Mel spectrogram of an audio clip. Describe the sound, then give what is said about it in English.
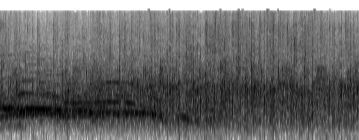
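A crowd claps loudly and steadily for several seconds for Ron Funches, a dense continuous patter of many hands, with a few high whistles or whoops rising over it at the start. “I think we needed to have a clap off between Bert and Ron.”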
